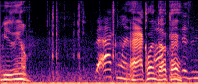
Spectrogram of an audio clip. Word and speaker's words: Ackland: Nancy Alex took me out today to Aukland Museum. The Ackland.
